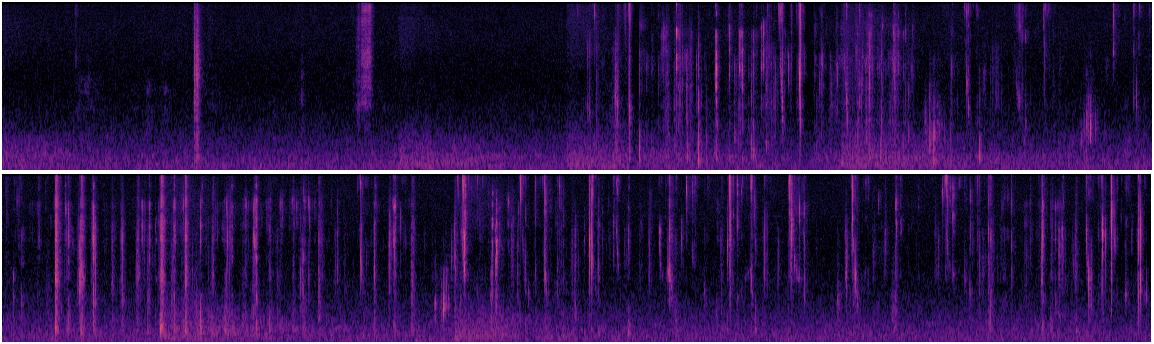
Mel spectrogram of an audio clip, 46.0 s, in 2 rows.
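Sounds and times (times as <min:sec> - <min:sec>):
chewing soft cake: 0:11.4 - 0:45.9.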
